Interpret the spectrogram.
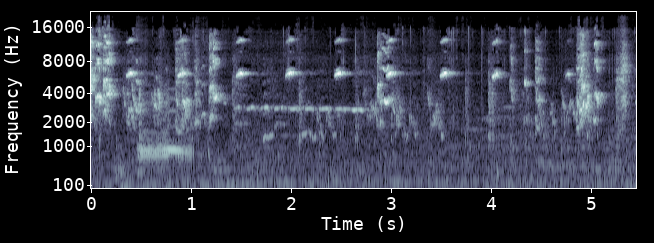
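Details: Birds at a feeding spot chirping in quick, high-pitched notes roughly twice a second, with a brief lower buzzy note near the start and a faint sustained tone.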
